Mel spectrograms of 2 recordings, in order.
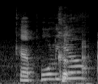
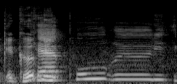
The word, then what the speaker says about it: Capullo: I'm sure he's had people butcher his name throughout the industry, but I always thought it was Greg Capullo. – Capullo. – Yeah, Greg Capullo. – Because there's 2 L's in it. Capullo, Greg Capullo.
